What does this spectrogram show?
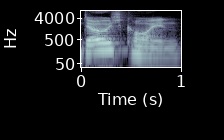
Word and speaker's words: dogecoin: pay with dog coins you mean dogecoin there that's the pronunciation it's dogecoin come on so yeah so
